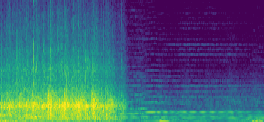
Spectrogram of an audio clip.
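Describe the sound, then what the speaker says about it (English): A crowd at a Korean New Year event applauds loudly for a couple of seconds, then the clapping stops abruptly and quiet music continues. "So please give her a round of applause."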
